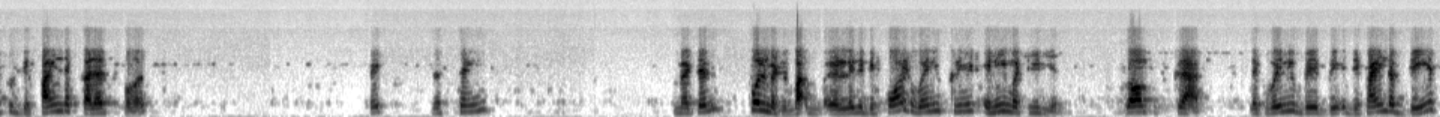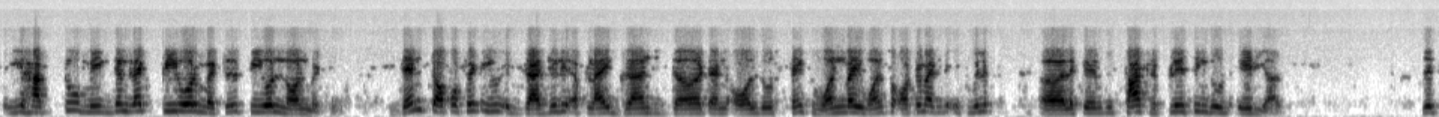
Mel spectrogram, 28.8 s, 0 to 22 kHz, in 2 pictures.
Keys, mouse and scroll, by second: 0.5 right click, 3.0 click, 3.0 scroll, 4.7 scroll, 5.9-6.3 scroll, 7.7 right click, 8.1 click.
